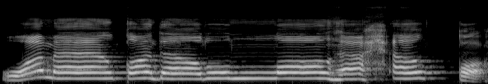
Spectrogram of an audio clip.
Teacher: قاف موٹا کریں گے اور را کو موٹا کریں گے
